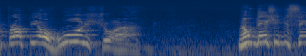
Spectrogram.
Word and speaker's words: Yahushua: Na realidade, é Yahushua.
